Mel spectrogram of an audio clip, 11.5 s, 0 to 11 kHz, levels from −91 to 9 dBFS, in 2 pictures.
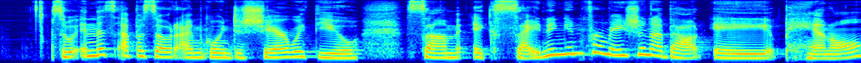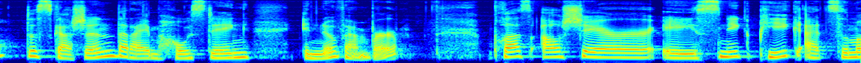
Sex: female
